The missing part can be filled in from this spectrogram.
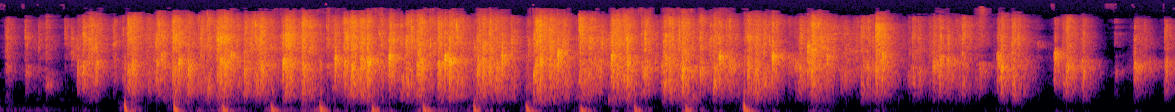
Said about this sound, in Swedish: Tack så mycket. Ge honom en applåd.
